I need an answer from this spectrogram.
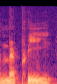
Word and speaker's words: mépris: I guess that's what le mépris means, or le mépris, M-E-P-R-I-S, with an accent on the E.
